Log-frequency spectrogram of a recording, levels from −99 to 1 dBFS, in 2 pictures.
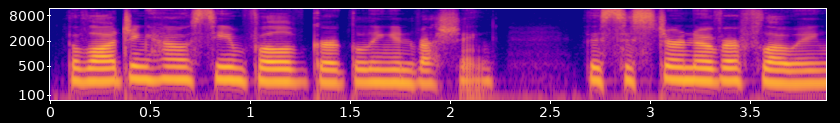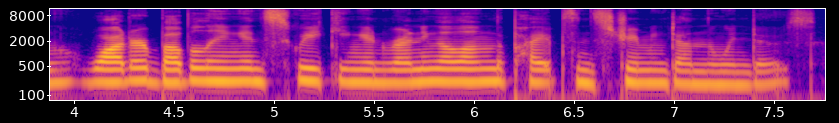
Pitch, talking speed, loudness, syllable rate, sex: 210 Hz, 200 wpm, -20 LUFS, 6.1 syllables/s, female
